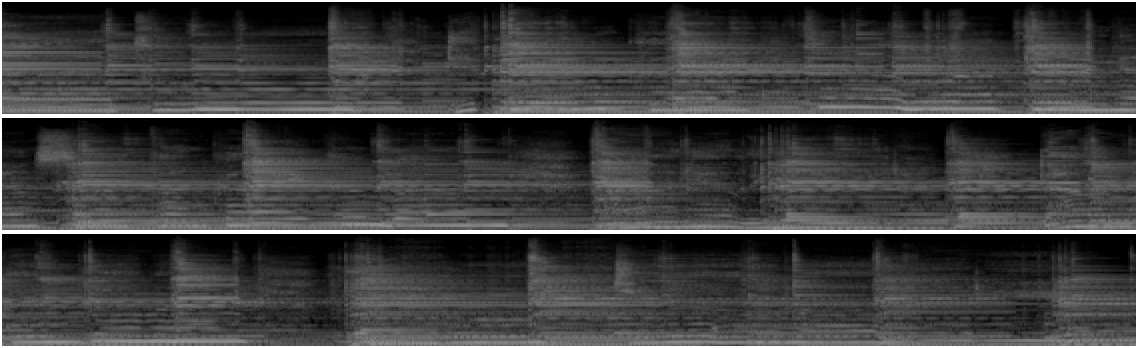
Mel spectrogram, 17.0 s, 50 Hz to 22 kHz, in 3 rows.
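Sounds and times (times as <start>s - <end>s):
acoustic guitar strumming chords: 0.0s - 17.0s
melodic line: 0.0s - 17.0s.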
